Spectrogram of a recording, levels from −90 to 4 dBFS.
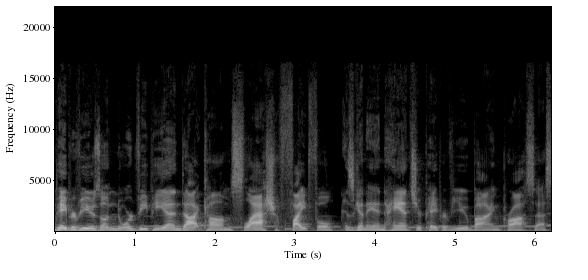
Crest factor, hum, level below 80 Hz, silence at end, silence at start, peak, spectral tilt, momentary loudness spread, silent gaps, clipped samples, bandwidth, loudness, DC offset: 22 dB; none; -56 dBFS; 0 s; 0 s; -10 dBFS; -5 dB/octave; 9 LU; none; under 0.1%; 16.5 kHz; -32 LUFS; under 0.1%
